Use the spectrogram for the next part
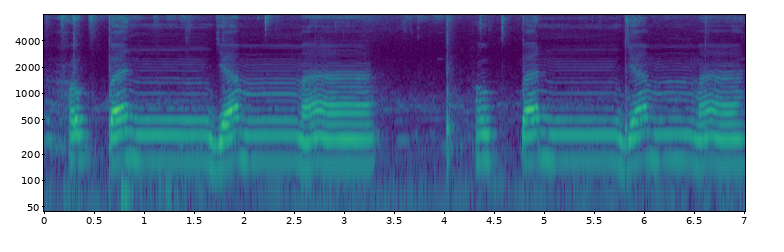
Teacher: Jadi bannya itu ketika menyatakan tanwinnya itu langsung lidahnya bersiap untuk mengucapkan makhraj huruf jim. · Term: ikhfa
